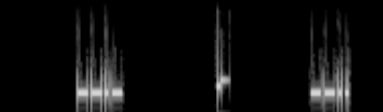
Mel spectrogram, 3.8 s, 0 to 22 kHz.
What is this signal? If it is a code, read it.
Morse code, heard as a keyed tone, about 35 wpm, 700 Hz. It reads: Q Z
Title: Single Letters 35wpm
